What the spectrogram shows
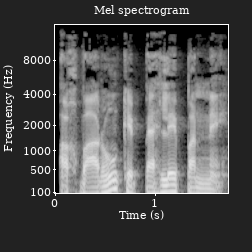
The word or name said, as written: पन्ना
